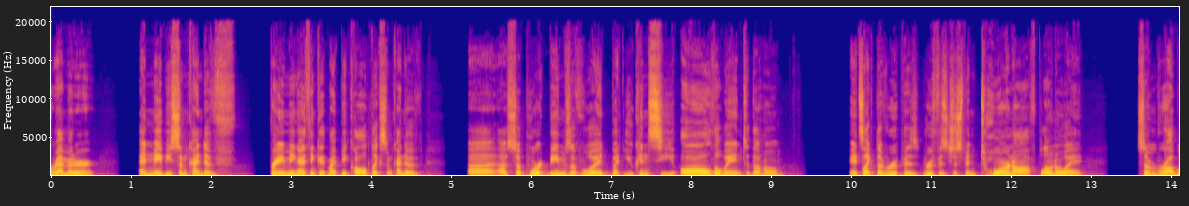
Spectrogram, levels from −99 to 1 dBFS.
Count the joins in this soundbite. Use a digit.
0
